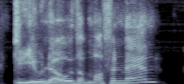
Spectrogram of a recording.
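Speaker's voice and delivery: big put-on announcing voice. Retelling a voice heard on being woken up, in a big voice. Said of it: "somebody with a big voice going".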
